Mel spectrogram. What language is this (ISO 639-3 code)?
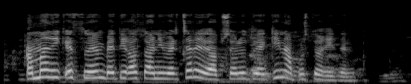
eus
